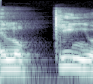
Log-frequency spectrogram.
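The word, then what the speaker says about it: אלוהים: Elohim não é Elohim, é Eloquim. Eloquim, né? Alguma coisa que eles pronunciam diferente.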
